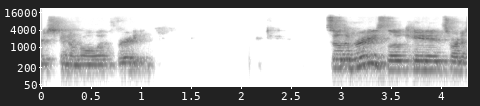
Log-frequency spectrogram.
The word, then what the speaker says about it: Verde: So you might be wondering why Dave and I have been saying Verde and not Verde as it is spelled. Well, the local people in Arizona that live around the Verde, so those communities, they call it the Verde.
